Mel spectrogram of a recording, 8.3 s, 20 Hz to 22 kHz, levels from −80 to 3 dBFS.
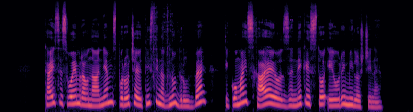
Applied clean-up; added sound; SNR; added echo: neural mask model DeepFilterNet 3.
